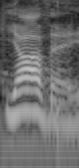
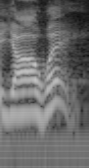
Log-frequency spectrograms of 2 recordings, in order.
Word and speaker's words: Yahweh: One would be like Yahweh, and it's spelled Y-H-W-H. There's really no W in Hebrew, so it's more of a V sound. And some people, especially in Texas, would say Yahweh, right?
